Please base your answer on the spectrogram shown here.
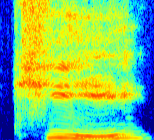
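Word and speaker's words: χ: Then we've got ki, which is pronounced like CH in chorus, like ka, ka, ka, right? It's a ka sound with a breath.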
